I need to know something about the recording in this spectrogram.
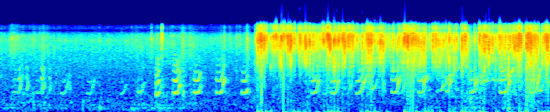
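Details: Guinea pigs giving short hooked squeaks over and over, about three a second, with loud rustling and scrabbling noise building from the midpoint onward.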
